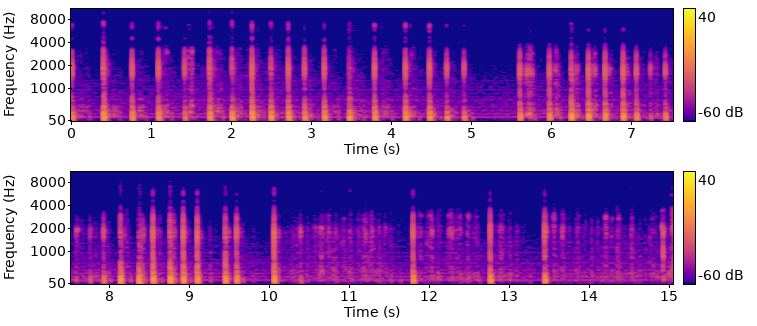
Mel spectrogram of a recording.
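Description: A black fine-liner pen scratches hatching strokes for a raven's neck on a large, flat, solid acrylic sheet. It makes a rapid run of short, dry ticks and scrapes with almost no ring, pausing briefly around five seconds. The strokes then thin out into sparser taps over a faint steady low hum.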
